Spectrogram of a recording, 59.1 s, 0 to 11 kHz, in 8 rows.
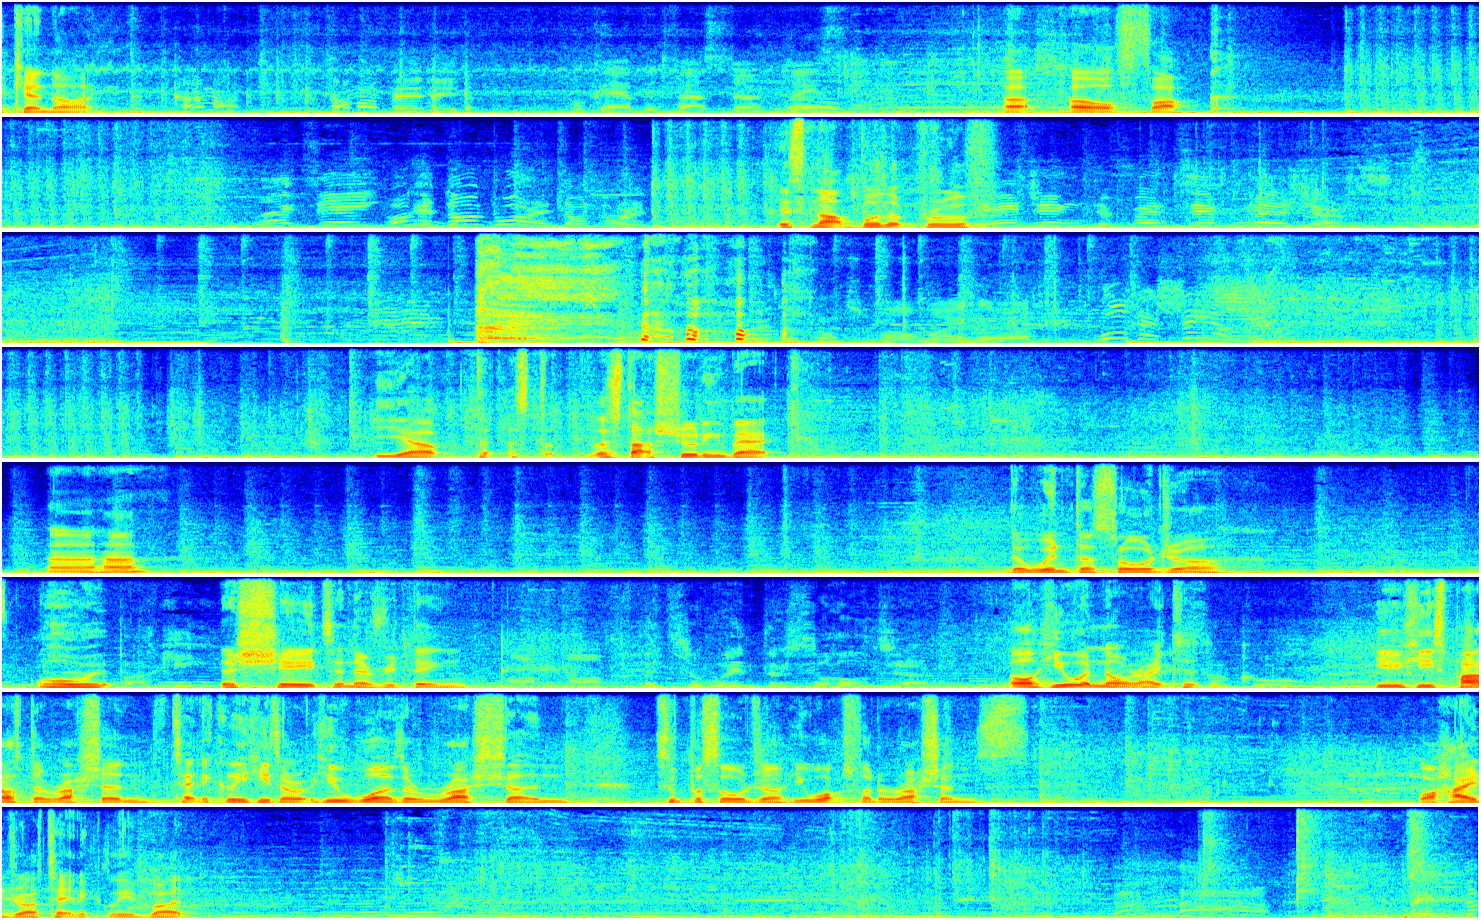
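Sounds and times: faint film dialogue: 0:00.0 - 0:59.0.

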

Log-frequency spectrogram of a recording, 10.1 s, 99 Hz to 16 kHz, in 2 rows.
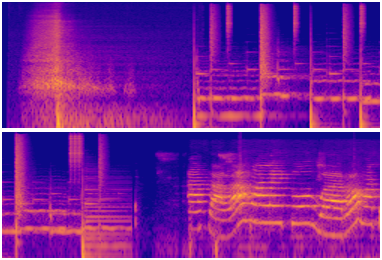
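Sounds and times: whoosh sound effect: 0:00.3 - 0:02.7
deep bass boom: 0:00.4 - 0:03.1.

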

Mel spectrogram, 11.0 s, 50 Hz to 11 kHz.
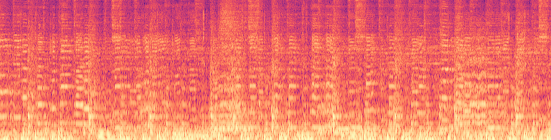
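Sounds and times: alto saxophone melody: 0:00.0 - 0:11.0
drum kit groove: 0:00.0 - 0:11.0
electric bass: 0:00.0 - 0:11.0.

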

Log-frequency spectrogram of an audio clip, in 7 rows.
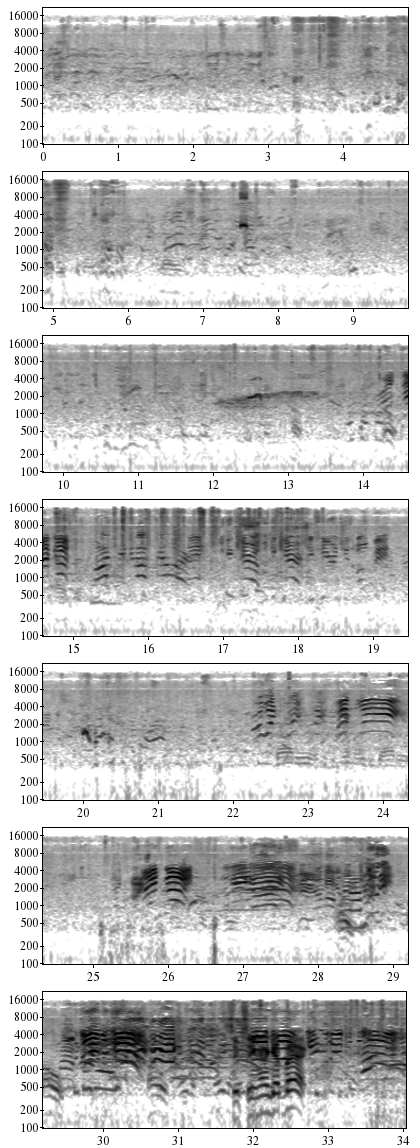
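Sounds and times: outdoor soccer game background: 0:00.0 - 0:34.0
girls shouting: 0:25.7 - 0:34.0.

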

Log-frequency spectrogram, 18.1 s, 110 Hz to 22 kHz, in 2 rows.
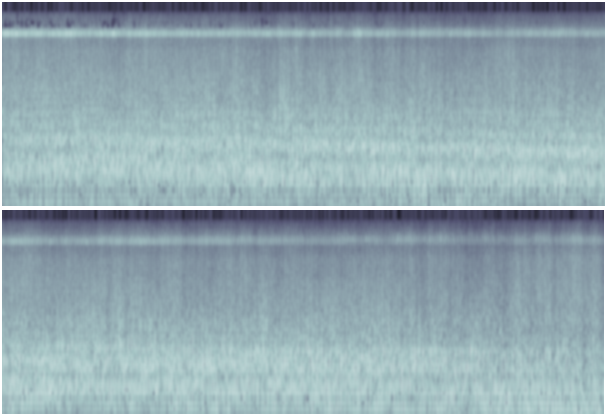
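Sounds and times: helicopter rotor and turbines: 0:00.0 - 0:18.0.

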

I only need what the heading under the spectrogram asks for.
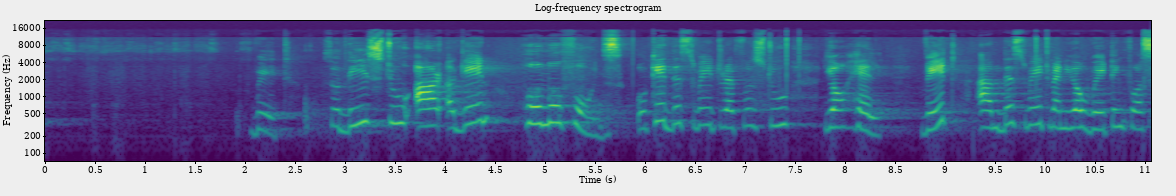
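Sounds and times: pen writing on whiteboard: 0:00.1 - 0:02.8.

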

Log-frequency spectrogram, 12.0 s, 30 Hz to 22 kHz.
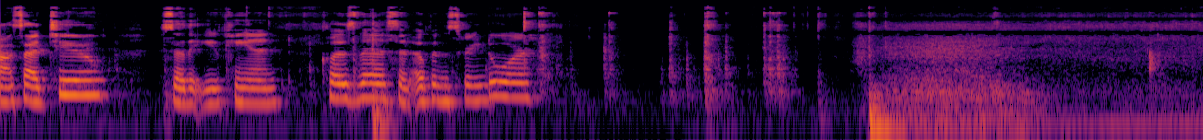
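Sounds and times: sliding door thump: 0:08.6 - 0:12.0.

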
